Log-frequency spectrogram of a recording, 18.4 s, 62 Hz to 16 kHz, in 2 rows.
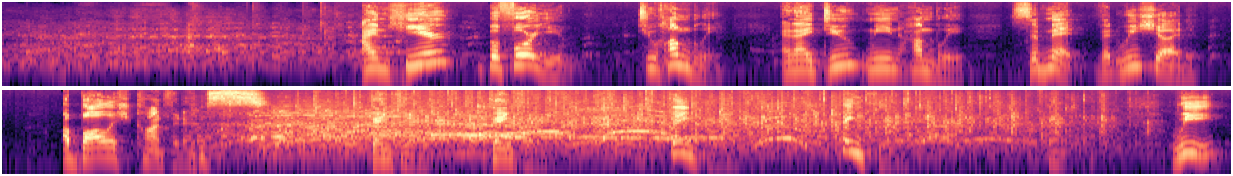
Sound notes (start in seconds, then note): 0.0 audience chuckles; 10.6 audience laughs and cheers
